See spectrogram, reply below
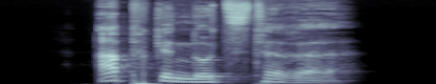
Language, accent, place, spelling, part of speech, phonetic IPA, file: German, Germany, Berlin, abgenutztere, adjective, [ˈapɡeˌnʊt͡stəʁə], De-abgenutztere.ogg
- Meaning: inflection of abgenutzt: 1. strong/mixed nominative/accusative feminine singular comparative degree 2. strong nominative/accusative plural comparative degree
